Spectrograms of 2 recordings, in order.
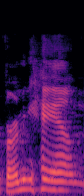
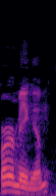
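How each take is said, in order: First: It is said with an American pronunciation. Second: It is said with a British pronunciation. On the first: This names the city in Alabama. "But we're Birmingham" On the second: This names the city in the UK. "you might guess by the pronunciation that's in the U K"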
